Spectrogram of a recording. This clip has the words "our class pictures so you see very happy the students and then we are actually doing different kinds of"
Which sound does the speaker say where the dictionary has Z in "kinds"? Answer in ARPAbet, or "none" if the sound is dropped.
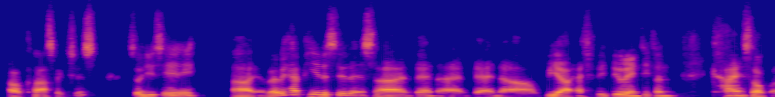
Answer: S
